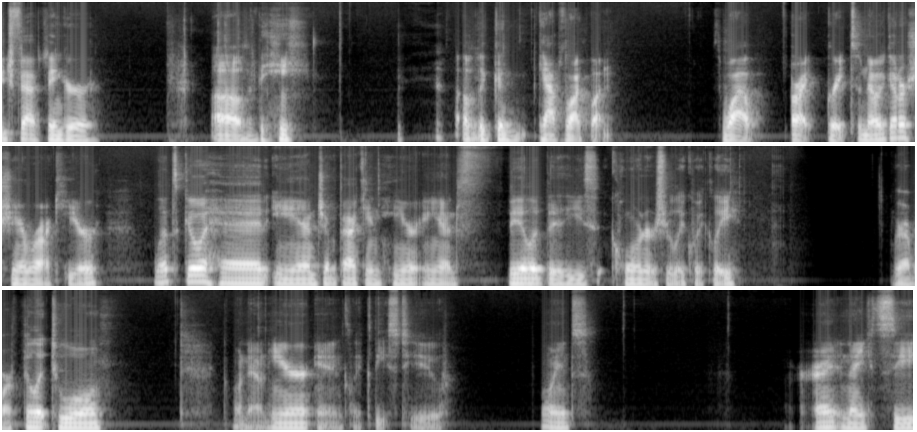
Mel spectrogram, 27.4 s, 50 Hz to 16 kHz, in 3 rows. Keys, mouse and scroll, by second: 0.0-3.0 typing, 3.2 Return, 5.0 click, 12.6 right click, 13.9 click, 16.2 click, 16.7 middle click, 20.6 click, 21.8 click, 24.3 click, 25.3-27.3 drag.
